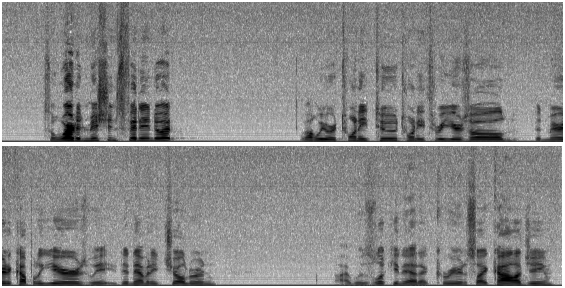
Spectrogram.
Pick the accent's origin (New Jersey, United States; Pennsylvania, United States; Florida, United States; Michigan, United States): Michigan, United States; We have a great marriage. We are both from Michigan.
